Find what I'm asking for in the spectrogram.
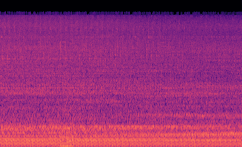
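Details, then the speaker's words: Fiat Albea petrol engine after repair idles smoothly with no knock; the cold-start knocking was caused by a loose exhaust manifold, two end studs loose and one lower stud missing, fixed by tightening. "все дело подтянул затянул и сейчас [музыка] не слышу если работает приятно"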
